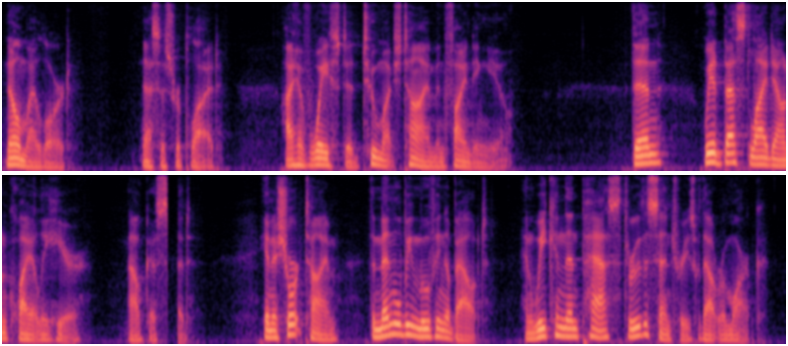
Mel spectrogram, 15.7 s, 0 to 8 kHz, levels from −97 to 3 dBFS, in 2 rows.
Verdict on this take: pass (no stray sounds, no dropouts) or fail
fail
